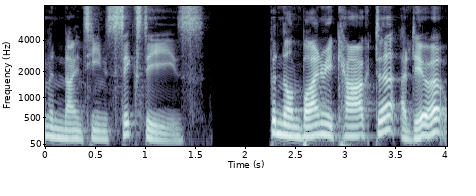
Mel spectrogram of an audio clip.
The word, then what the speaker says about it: Adira: The non-binary character, Adira, or Adria as I keep accidentally pronouncing it, is played by Blu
